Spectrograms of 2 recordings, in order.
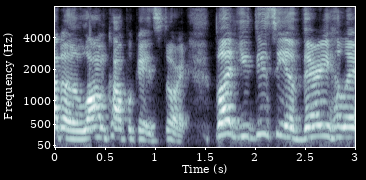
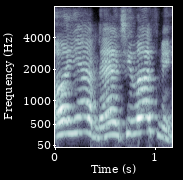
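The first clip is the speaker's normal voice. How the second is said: put-on cheerful voice, higher pitch; 5 semitones higher than usual. Retelling a scene where Michael Peña answers a question about his girl, cheerfully. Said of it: "So he's always cheerful".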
